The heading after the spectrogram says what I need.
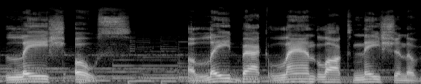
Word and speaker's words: Laos: Number five brings us to Laos, pronounced Le O, a laid-back landlocked nation of misty mountains, winding rivers, and gentle Buddhist calm.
